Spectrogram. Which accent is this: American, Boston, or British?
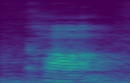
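British. It is said in a British accent.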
